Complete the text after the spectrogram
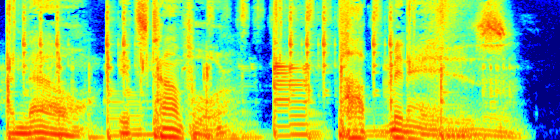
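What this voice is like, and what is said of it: Sultry, sexy announcer voice. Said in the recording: “I do like the sexy voice.”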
